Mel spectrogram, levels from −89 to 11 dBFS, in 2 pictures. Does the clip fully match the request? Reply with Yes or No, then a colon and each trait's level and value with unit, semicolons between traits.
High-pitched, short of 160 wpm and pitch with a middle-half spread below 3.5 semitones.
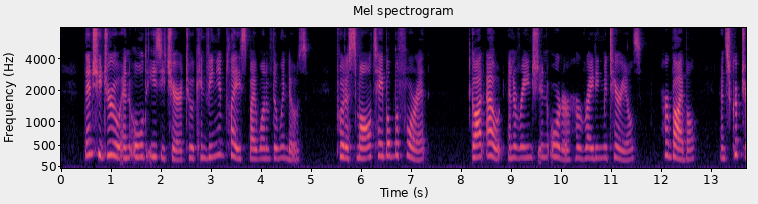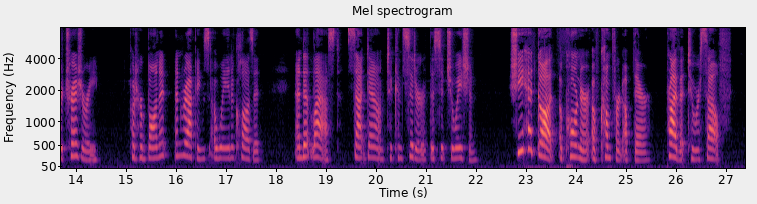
Yes: high, 225 Hz; average, 145 wpm; average, 3.0 semitones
